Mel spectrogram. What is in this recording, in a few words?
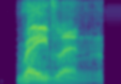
"ravelin", British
